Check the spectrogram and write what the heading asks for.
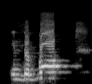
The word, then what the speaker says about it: walked: While in the walked, L sound is silent.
